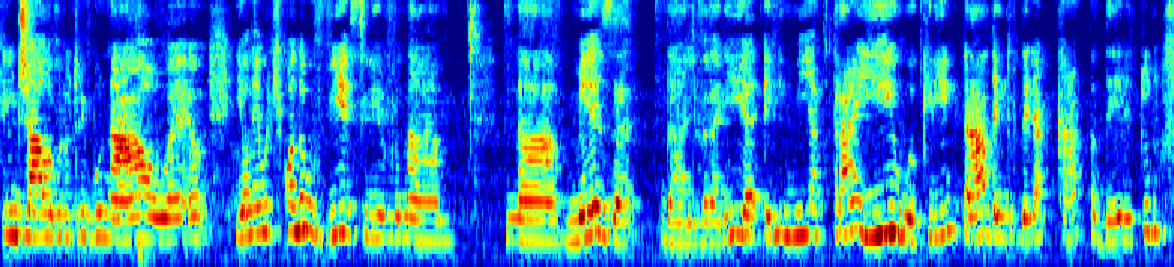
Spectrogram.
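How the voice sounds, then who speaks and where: Audible room echo around a woman's fairly high-pitched voice. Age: 20s. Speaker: book reviewer. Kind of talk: casual chat. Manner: animated.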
